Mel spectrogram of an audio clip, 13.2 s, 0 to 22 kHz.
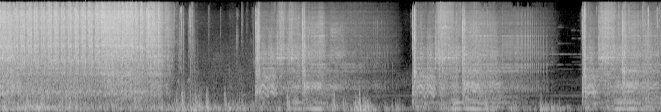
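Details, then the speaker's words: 1968 Mustang that sat 8 years, fed 100 low-lead fuel from a tank on the ground, accelerator pump shot in the carb: steady cranking with no catch, crank no start. Carb issue suspected; a different carburettor is fitted next. "It's got a carb issue for sure."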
